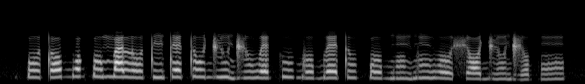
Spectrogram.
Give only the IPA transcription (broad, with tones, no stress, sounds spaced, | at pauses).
k͡p o˨ t ɔ˨˦ b ɔ˦ k͡p o˦ m a˦ l o˧ t ĩ˧ t ɛ˦ t o˦ d͡ʒ ũ˦˨ d͡ʒ u˧ w ɛ˧ k u˦ ɡ o˧ b ɛ˦ t u˦ k͡p o˦ b ũ˧ ɡ ũ˦ w o˦˨ ʃ ɔ˧ d͡ʒ ũ˧ d͡ʒ o˨ k ũ˨˦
